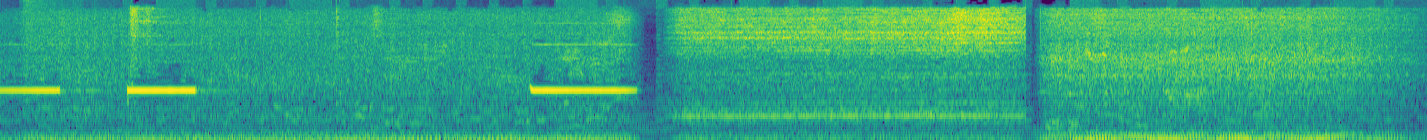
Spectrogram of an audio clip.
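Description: Heavy lifting equipment (a crane and boom lifts) running with a deep engine rumble, and a high warning alarm beeping three times in the first five seconds. The sound breaks off sharply about five seconds in, gives way to a steady hum, then a louder low rumble near the end.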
